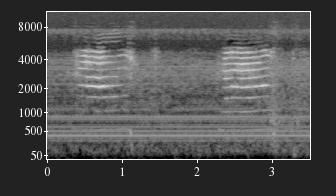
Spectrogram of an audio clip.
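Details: Kittens hear a phone playing a mother cat's call; two fairly soft, thin meows separated by over a second, each level then trailing off, set against a persistent low hum.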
